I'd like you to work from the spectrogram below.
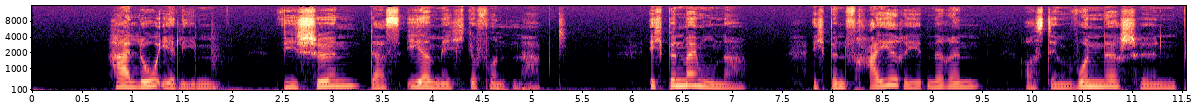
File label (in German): Audioaufnahme Freierednerin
